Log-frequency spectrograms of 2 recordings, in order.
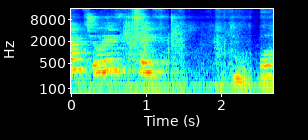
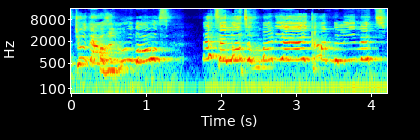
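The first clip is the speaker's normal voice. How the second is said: much higher, incredulous squeal; shocked outburst; 5 dB louder than usual. Acted. Rich father hearing the compensation, shocked squeal. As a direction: gasp at the price.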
